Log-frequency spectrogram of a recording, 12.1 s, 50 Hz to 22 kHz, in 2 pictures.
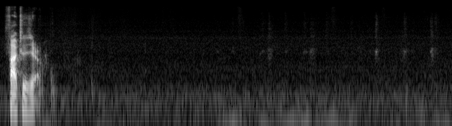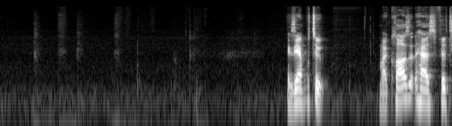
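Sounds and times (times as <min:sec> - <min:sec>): pen nib scratching on paper: 0:02.9 - 0:08.1.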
